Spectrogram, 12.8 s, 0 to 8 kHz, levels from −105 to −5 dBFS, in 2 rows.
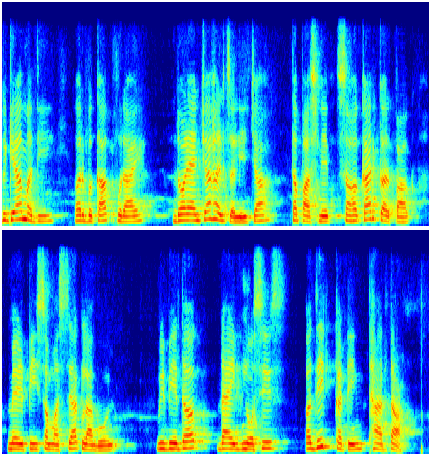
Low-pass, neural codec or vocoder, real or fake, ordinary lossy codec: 7.2 kHz; codec, 16 kHz, 2 kbps, FunCodec, trained on Chinese and English, 25 frames a second; fake; none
